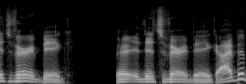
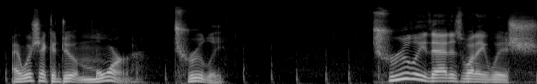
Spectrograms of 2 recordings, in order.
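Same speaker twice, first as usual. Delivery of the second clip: sincere-sounding but heavily sarcastic tone. Complaining about backtracking to find a lever in a game: sarcastic. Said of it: "Can you tell I'm being sarcastic?".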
